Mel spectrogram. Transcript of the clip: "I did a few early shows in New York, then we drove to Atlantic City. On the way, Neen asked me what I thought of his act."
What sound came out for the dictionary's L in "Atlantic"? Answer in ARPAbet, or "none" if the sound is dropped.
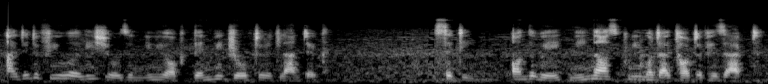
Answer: L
